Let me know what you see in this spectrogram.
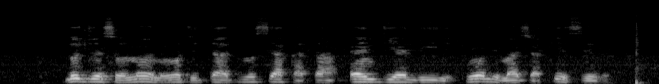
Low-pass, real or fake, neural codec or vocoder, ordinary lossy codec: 10.8 kHz; real; none; none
